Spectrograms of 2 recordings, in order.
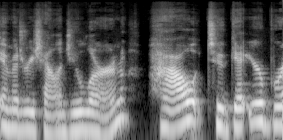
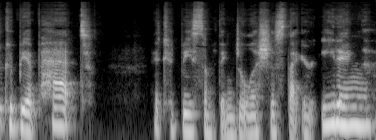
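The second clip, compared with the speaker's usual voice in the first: guided grounding exercise; 8 dB quieter than usual. Shown as a demonstration. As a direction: gently offer calming things to notice, quietly. Leads a calming grounding exercise.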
